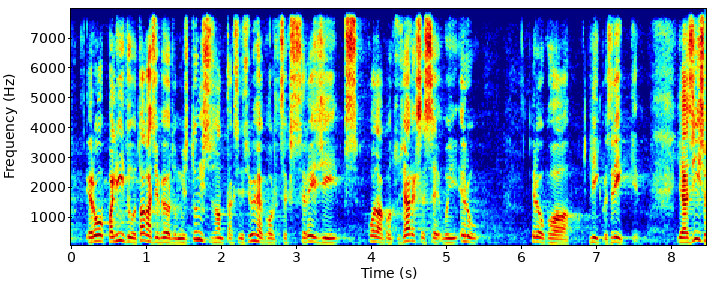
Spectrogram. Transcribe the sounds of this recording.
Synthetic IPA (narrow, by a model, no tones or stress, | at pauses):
e̞wɾo̞ːpːˑɑliːd̪̥ut̪ɑɡ̥ɑsipø̞ːɾd̪umist̪unʲːist̪usɑnt̪ːˑɑksisyɦeko̞rt̪se̞ksɾe̞js̬iksko̞d̪̥ɑko̞nt̪susjærksesːe̞vɯjʔelu | e̞luko̞ɦɑliːkme̞sriːkːi | jɑsiːs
